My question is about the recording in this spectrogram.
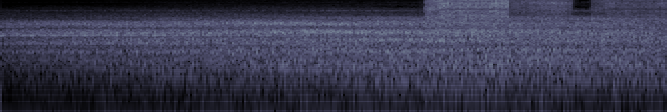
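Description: A rushing hiss of noise that swells steadily to a peak about three seconds in and then begins to ebb, like an edited whoosh or riser sound effect.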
